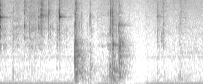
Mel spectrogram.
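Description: Metal DowelMax dowelling jig being handled and repositioned: a handful of light metallic clicks and clinks from its parts, the loudest about one and a half seconds in.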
